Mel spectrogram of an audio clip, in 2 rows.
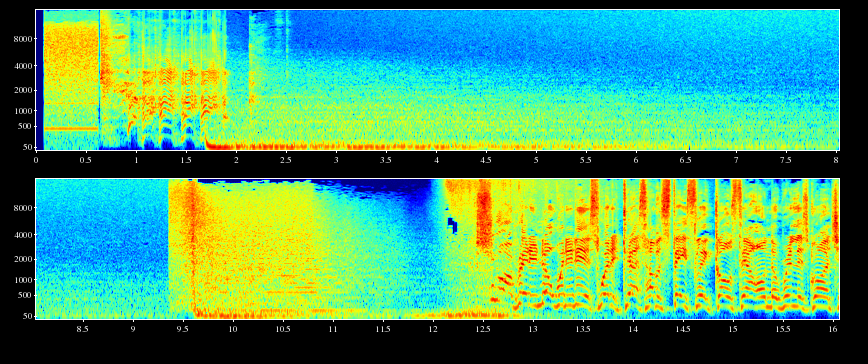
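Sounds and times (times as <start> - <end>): deep rumbling boom: 1.8 - 13.9
steady tone: 2.0 - 14.0.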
